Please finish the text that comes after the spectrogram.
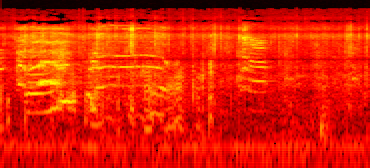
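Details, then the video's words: Rooster crowing in a chicken coop: a short harmonic, drawn-out call opens the clip, followed by overlapping clucks and chatter from other chickens. "Chicken Coop Relaxing Sounds Rooster Crowing"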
